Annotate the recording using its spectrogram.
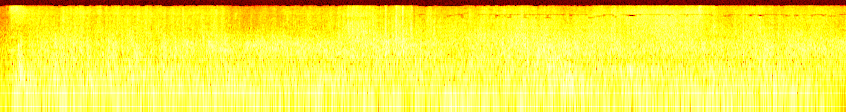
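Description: Cartoon sound effect of a cave-in: a sudden, heavy rumbling of collapsing rock that starts at once and keeps going for about six seconds.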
